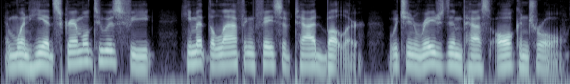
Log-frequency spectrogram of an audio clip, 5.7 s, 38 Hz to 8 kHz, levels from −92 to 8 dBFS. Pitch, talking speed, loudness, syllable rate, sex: 125 Hz, 230 wpm, -18 LUFS, 5.4 syllables/s, male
